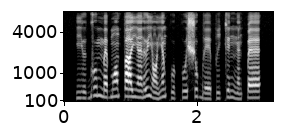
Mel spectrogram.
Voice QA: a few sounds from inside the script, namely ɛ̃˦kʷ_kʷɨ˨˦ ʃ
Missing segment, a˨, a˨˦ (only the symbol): a˨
